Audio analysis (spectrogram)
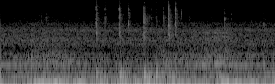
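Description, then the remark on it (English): Soft, quick clicks of typing a postal code on a computer keyboard, a cluster of keystrokes in the middle followed by a few more taps, over a low steady background hum with no talking. “Just put in the zipper postal code.”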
